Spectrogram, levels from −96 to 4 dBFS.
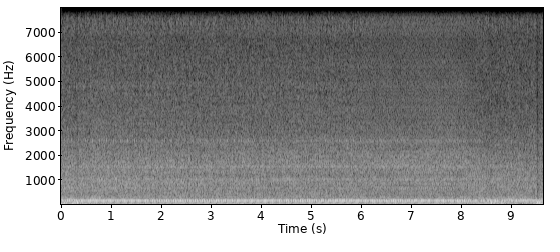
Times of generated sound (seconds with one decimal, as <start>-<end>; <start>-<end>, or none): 6.0-8.3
